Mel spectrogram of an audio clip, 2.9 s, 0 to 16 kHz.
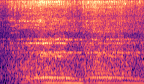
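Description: A Kubota B-72 mini tractor's small engine revs up loudly, its pitch rising and wavering as it holds at high speed, close and continuous for a few seconds.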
